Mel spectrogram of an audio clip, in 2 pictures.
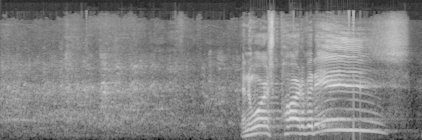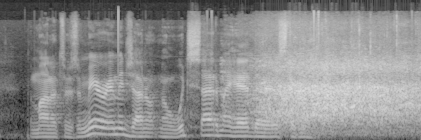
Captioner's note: laughter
